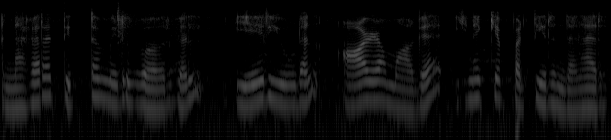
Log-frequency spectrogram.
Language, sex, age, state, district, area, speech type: Tamil, female, 45-60, Tamil Nadu, Mayiladuthurai, rural, read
